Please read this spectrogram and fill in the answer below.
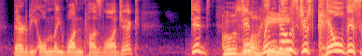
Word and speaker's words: Puzlogic: Hey, it's Puzlogic. Almost positive that's the intended pronunciation of that name.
